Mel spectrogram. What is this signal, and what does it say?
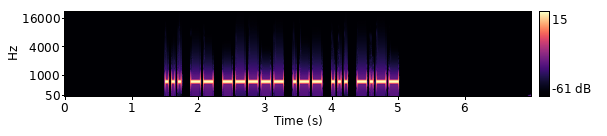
Morse code, heard as a keyed tone, about 25 wpm, 700 Hz. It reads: SM0WSY
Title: DXCC-100 Call Signs - 6 Characters - 25wpm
